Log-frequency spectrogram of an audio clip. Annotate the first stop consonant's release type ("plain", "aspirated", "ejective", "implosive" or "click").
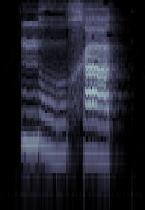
plain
